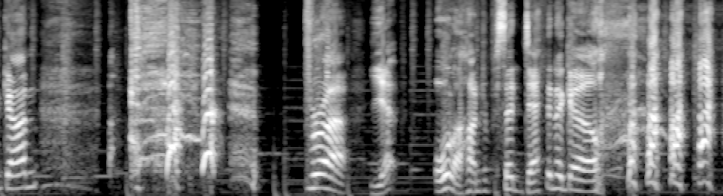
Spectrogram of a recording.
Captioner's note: the soul of a hyena takes over body as laughing starts up; laughing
